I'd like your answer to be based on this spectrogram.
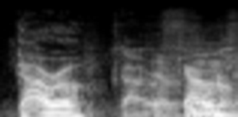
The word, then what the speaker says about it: Garifuna: It was just different from the, pronounce that G word again, Garifuna.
